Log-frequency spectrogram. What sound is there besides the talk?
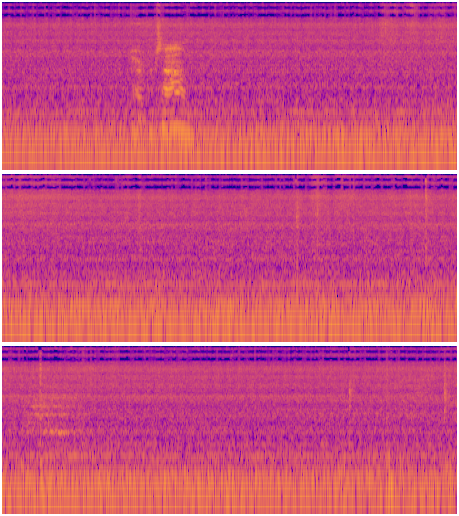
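Plymouth Belvedere engine cold start and idling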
